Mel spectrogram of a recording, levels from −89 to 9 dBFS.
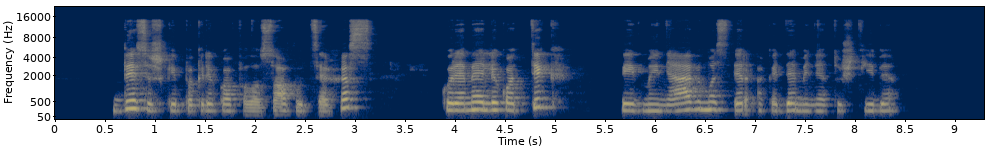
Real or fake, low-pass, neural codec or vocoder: real; 14.4 kHz; none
